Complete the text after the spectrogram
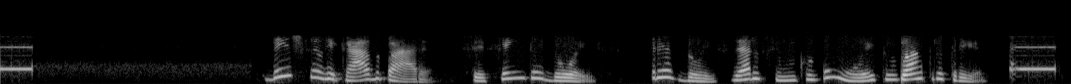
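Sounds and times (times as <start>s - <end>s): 
electronic beep from a Brazilian phone voicemail system: 0.0s - 0.4s, 10.1s - 10.6s
faint phone line hiss: 0.0s - 8.4s
speech: 2.6s - 9.9s.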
